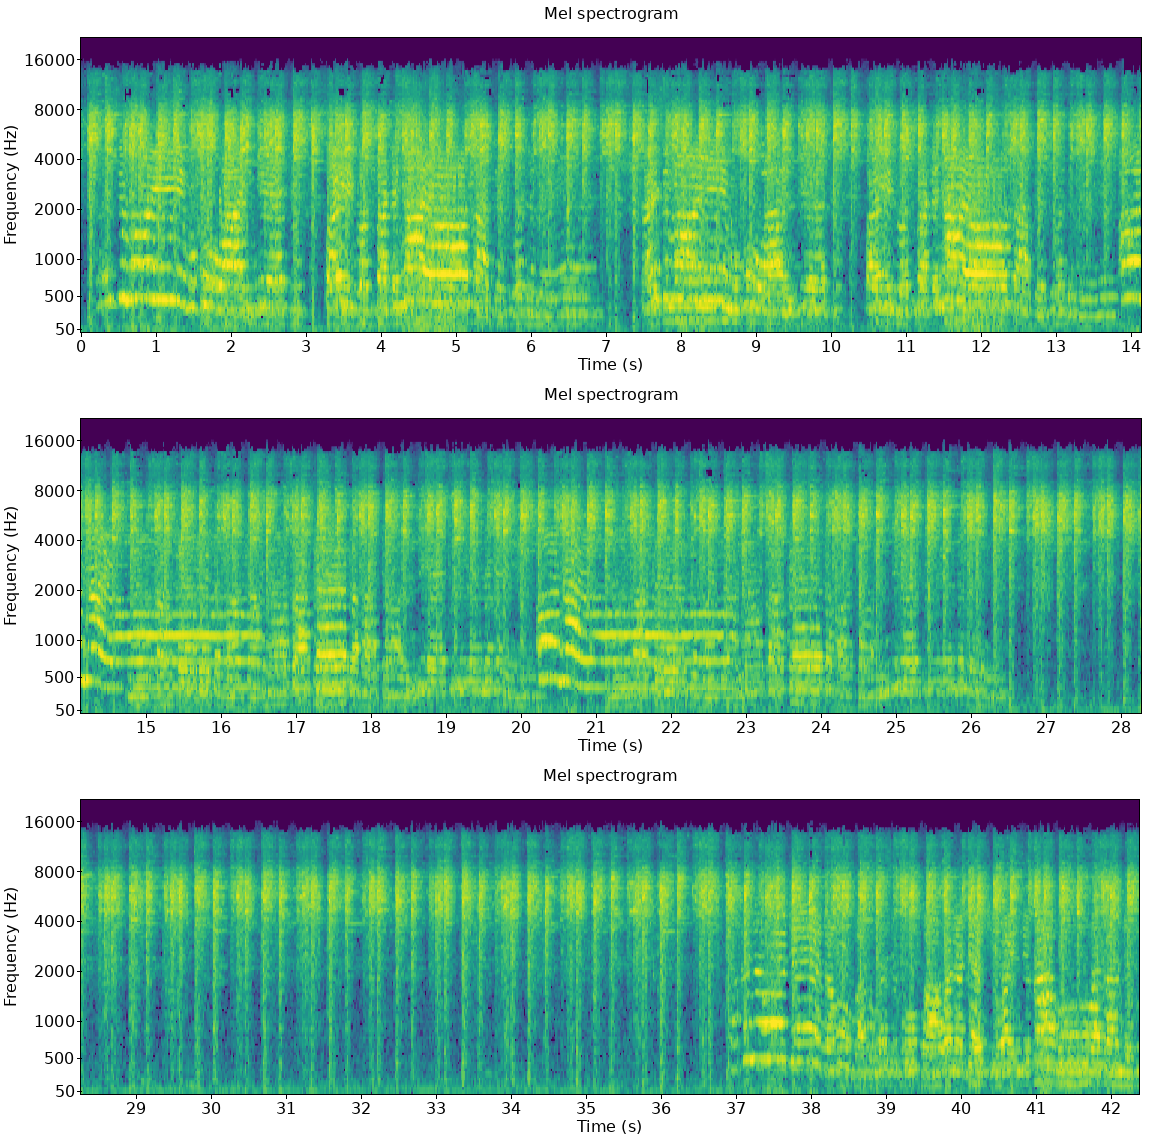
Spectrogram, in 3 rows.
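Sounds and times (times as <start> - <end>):
praise song: 0.2 - 26.5, 36.9 - 42.3.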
